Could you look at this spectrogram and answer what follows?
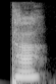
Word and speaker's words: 다: Example with the vowel a, this forms ta, pronounced ta. 다, 다.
